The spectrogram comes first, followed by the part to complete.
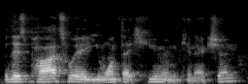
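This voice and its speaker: A man co-hosting a business podcast, talking in a relaxed, conversational way. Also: mid-range voice, fairly quick, a little hiss or hum. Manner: relaxed, conversational, chuckles easily. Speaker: podcast co-host. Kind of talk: casual chat.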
